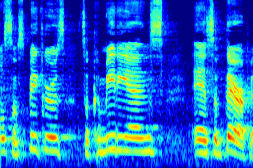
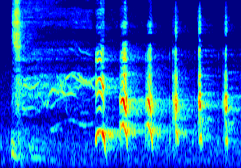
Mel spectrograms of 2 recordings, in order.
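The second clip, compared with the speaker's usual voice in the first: a sudden high laugh; high burst of laughter; 3 dB louder than usual. Real, not acted. Amused at her man's therapy words, laughing high. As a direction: laugh out loud, high and bright.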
